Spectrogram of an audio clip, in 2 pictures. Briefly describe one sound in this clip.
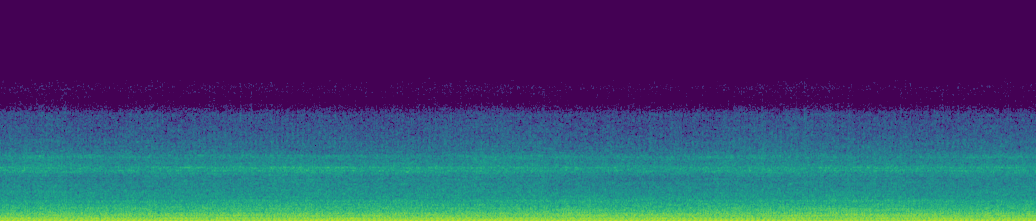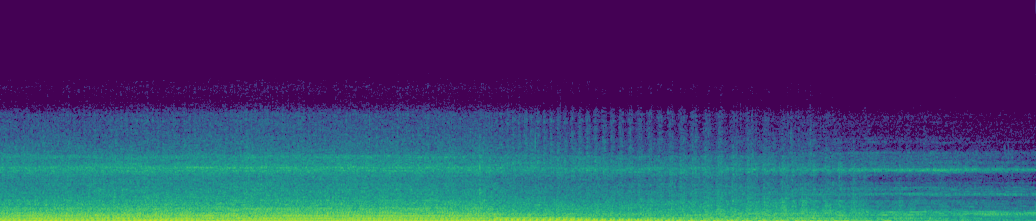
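A riding mower engine rumbles steadily up close, then winds down and stops.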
